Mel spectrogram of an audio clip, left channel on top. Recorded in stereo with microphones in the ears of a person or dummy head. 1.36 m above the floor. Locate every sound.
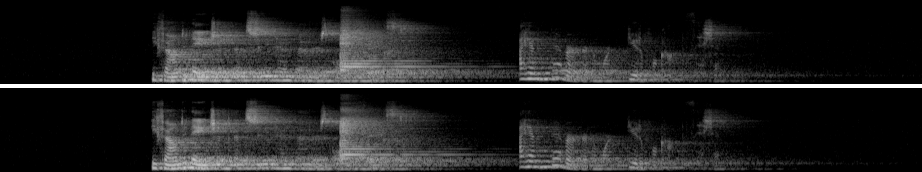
1.5 s a woman speaking: 80° right, 0.7 m; by 4.1 s 85° right, 4 m
3.4 s a snare drum: 20° right (ahead or behind), 0.6 m
5.2 s a woman speaking: 10° right (ahead or behind), 0.6 m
